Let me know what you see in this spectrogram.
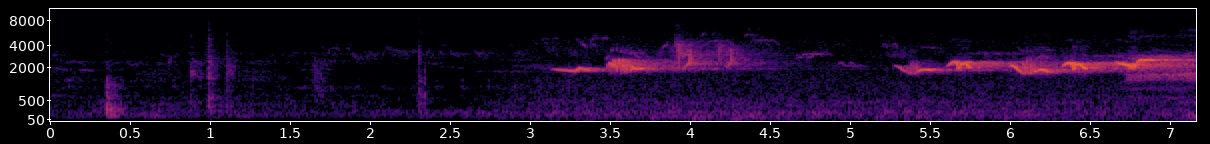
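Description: A songbird chirping and warbling in two loud phrases, the first about three seconds in and the second near the end, over a faint outdoor background. Before the birdsong there are a few faint knocks.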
